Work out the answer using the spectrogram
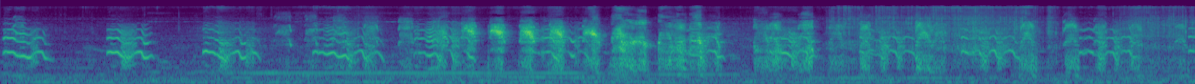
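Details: Baby birds fed at home at night: rapid series of short, chattering, downward-sweeping chirps, several per second, with louder raspy notes in the middle, under household background noise.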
